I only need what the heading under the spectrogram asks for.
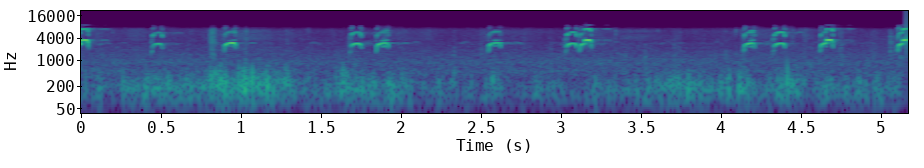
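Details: At Heron's Head Park, San Francisco, Black Oystercatchers scold a person with loud, piercing whistled 'wheep' notes, single and doubled, in quick irregular bursts over a low rumble of surf.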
